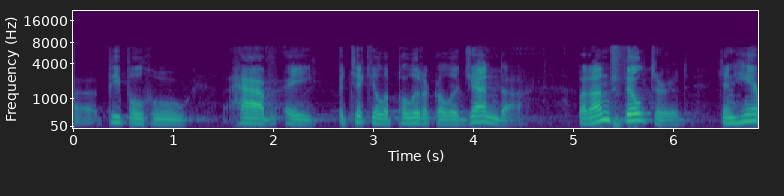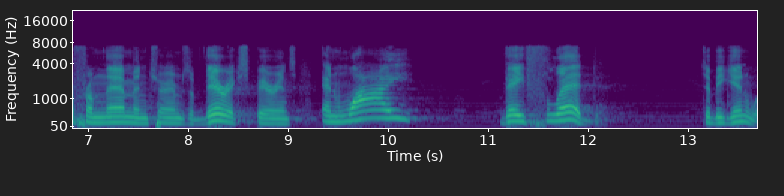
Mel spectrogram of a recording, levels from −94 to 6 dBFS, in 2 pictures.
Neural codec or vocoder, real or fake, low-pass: none; real; 7.2 kHz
